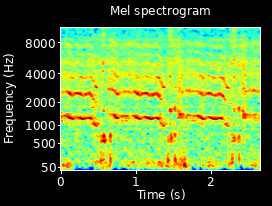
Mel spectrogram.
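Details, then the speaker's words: 2013 Jeep Wrangler 3.6L cranking after the owner changed valve cover gaskets: light, even spinning with no compression strokes and about 2 lb on cylinder one; low compression. "We were turning it over. Don't sound like it's got compression."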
